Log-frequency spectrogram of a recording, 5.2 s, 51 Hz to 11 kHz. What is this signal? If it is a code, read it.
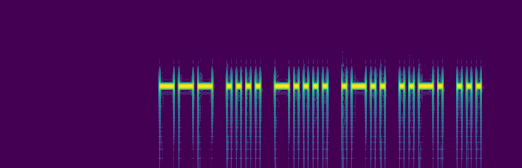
Morse code, heard as a keyed tone, about 25 wpm, 700 Hz. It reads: OH6LFS
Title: DXCC-100 Call Signs - 6 Characters - 25wpm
